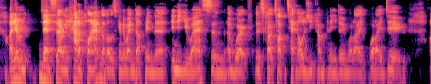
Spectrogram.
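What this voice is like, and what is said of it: British accent. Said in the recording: “I'm obviously from the UK, you can tell from my accent”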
